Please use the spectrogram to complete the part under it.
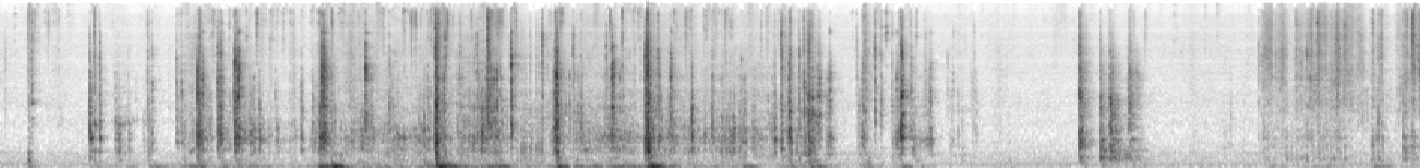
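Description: A die-cutting machine cuts Old Olive and Whisper White cardstock, making a run of dense mechanical clicking and crunching with brief pauses, then a few scattered clicks near the end.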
